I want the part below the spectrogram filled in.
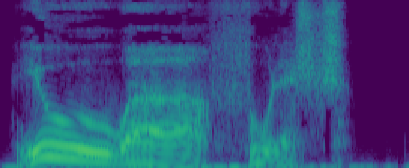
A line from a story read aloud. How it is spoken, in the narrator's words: the defense professor said quietly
